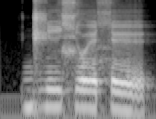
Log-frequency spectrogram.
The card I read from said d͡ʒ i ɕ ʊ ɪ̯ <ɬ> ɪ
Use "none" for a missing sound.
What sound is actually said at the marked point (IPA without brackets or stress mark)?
ɬ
